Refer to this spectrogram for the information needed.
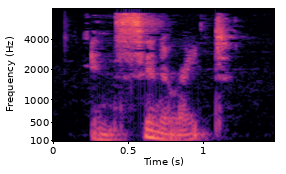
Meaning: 1. To destroy by burning 2. To annihilate (not necessarily by burning)
- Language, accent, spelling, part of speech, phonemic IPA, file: English, Southern England, incinerate, verb, /ɪnˈsɪnəɹeɪt/, LL-Q1860 (eng)-incinerate.wav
